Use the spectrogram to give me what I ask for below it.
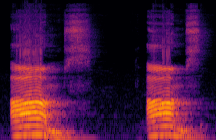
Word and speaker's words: alms: आर्म्स L silent है इसके अंदर।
